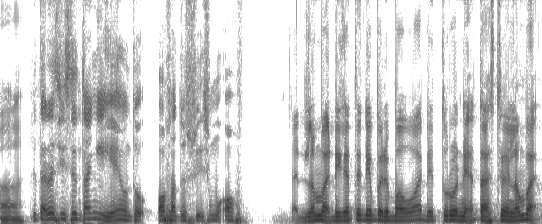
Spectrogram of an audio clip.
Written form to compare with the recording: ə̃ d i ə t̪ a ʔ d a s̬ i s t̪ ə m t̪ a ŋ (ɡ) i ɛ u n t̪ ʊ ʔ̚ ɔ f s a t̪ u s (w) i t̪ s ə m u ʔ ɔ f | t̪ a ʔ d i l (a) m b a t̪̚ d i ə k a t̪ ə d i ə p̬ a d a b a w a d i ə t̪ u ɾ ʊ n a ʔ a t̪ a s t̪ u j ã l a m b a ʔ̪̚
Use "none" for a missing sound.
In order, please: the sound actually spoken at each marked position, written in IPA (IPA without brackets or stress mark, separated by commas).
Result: ɡ, w, a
